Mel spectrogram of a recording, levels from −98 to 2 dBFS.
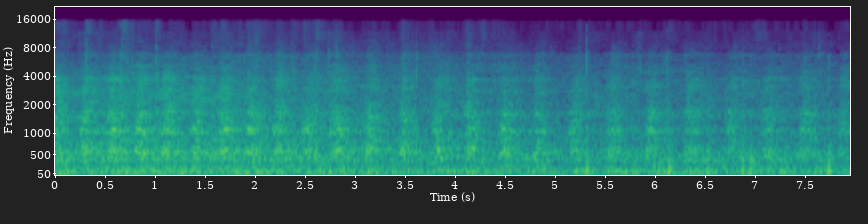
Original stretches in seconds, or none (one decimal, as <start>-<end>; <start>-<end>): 0.0-2.9; 5.0-8.0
